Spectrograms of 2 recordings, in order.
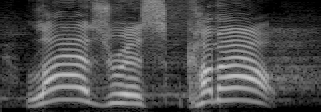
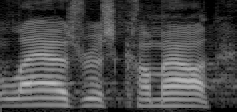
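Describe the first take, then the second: First: It is said forcefully, like a commanding order. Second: It is said softly, like a gentle request.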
